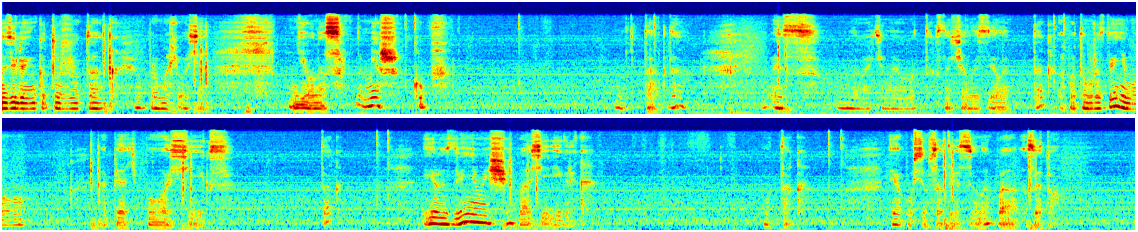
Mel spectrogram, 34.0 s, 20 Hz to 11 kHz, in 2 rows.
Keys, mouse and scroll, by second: 3.2 shift+a, 8.0-11.0 drag, 31.4 g.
